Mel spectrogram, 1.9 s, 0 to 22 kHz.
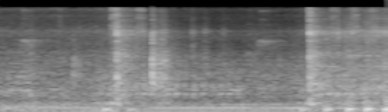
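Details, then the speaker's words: Suzuki Satria FU 150 after rebuild with aftermarket KW cylinder block, valve shims and exhaust fitted, first start: steady low single-cylinder idle, even pulses, a few throttle blips, no knock or rattle; quiet and healthy. "oke teman-teman Bisa lihat sendiri inilah suara dari mesin Satria senyap"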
